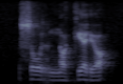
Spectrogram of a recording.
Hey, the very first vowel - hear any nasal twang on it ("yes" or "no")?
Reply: no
